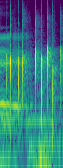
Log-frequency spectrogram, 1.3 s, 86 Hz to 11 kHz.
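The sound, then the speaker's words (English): A brief burst of applause introducing a review of season 3 of the show One Day at a Time: about ten sharp, quick claps in an uneven rhythm, moderately loud, over a steady low tonal hum. “After this season, I don't know if it's my favorite anymore, but One Day at a Time. Applause.”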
